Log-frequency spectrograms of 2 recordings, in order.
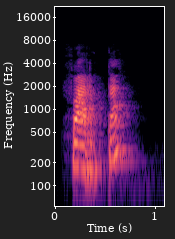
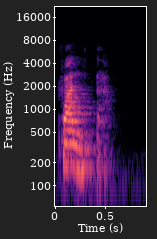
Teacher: continuo del español Atlántico solemos neutralizar la L y la r en Andalucía se puede oír farta por falta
